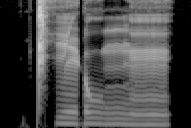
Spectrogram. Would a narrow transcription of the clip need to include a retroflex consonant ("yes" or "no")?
yes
